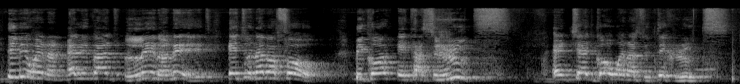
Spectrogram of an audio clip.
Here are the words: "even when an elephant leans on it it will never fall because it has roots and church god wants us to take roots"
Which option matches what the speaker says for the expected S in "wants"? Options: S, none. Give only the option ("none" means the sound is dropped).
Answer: none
